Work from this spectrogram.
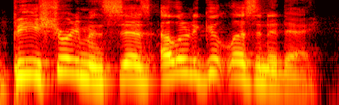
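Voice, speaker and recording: A young man with a Dutch accent, hosting a crypto livestream in casual chat, reading viewer comments aloud. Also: sits high. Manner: chatty, animated, reads viewer comments aloud with quick laughs.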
